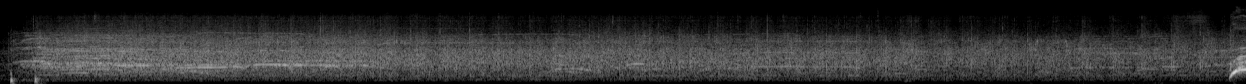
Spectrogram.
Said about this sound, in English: Clap your hands now.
